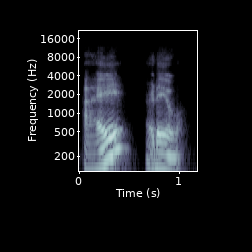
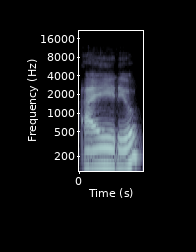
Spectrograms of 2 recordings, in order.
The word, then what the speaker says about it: aéreo: de aéreo es así muchos piensan que son dos sílabas no ae reo Y si yo veo que son dos sílabas qué puedo considerar si pienso que son dos sílabas voy a considerar que es una palabra grave que termina en vocal y entonces no la voy a tildar cuando la realidad es que como lo podemos ver arriba la palabra aéreo está conformada por cuatro sílabas que la sílaba tónica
